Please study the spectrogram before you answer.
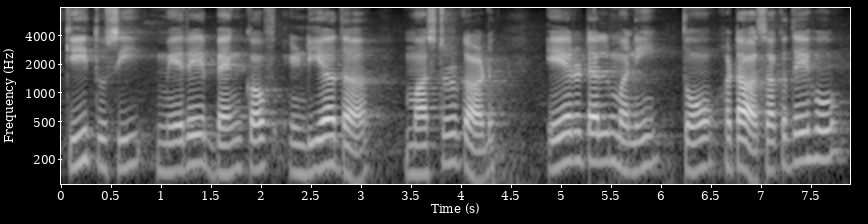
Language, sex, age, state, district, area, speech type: Punjabi, male, 30-45, Punjab, Kapurthala, urban, read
